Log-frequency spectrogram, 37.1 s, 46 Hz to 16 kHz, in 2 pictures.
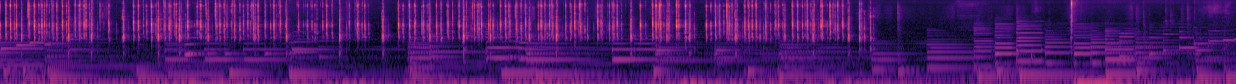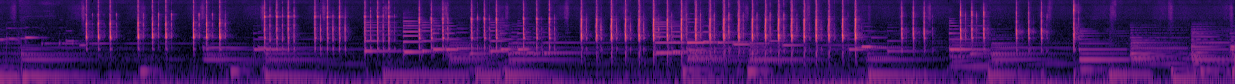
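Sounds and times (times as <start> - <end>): mechanical keyboard typing: 0.0 - 13.2, 19.8 - 34.8
background music: 0.0 - 37.0.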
